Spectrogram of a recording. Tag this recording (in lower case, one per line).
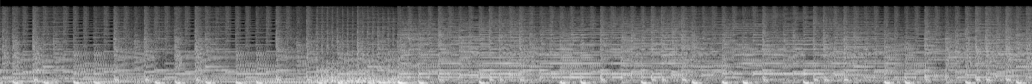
music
